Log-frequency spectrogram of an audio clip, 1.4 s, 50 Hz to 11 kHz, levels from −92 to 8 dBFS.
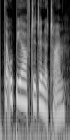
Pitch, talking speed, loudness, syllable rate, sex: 185 Hz, 255 wpm, -16 LUFS, 6.8 syllables/s, female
